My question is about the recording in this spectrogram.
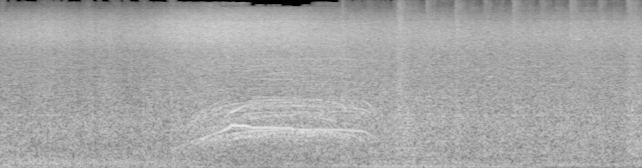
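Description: Strong wind buffeting the microphone over the wash of sea surf. In the middle a drawn-out high-pitched sound rises, holds and falls away over about two seconds.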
